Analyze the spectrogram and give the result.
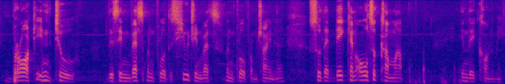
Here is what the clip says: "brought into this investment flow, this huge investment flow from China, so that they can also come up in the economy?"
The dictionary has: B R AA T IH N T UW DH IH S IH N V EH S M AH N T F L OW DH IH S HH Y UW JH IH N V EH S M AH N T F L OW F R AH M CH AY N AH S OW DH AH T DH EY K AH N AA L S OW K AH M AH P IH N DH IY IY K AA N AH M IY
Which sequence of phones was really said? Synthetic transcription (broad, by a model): B R AA T IH N T UW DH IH S IH N V EH S M AH N T F L OW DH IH S HH Y UW JH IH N V EH S M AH N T F L OW F R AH M CH AY N AH S OW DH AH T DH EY K AH N AA L S OW K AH M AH P IH N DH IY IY K AA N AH M IY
